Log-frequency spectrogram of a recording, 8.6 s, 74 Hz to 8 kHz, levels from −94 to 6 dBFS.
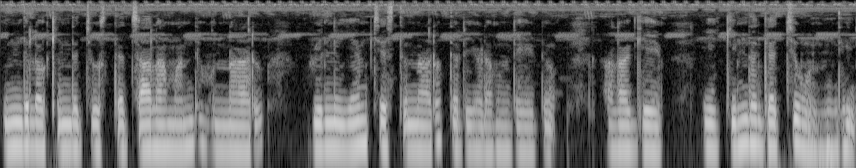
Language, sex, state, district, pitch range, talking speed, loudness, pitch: Telugu, male, Andhra Pradesh, Manyam, 120-130 Hz, 105 wpm, -20 LUFS, 125 Hz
